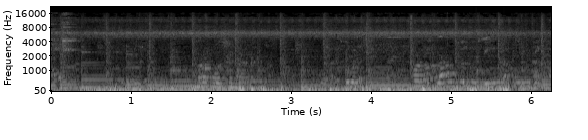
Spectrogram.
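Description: Background music over a steady, high-pitched drone of insects.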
